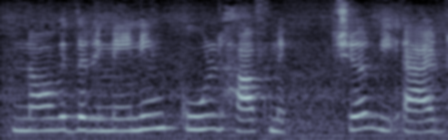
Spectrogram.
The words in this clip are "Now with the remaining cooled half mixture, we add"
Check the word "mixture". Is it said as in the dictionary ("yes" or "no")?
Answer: no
